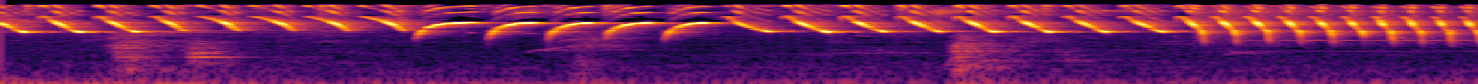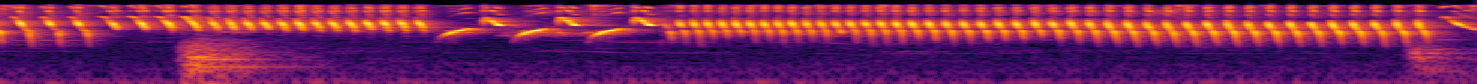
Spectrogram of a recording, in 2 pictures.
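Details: Canary in long continuous song intended to start other canaries singing: varied tours of descending whistles, swooping notes and fast buzzy rolls, with a few faint clicks between phrases.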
